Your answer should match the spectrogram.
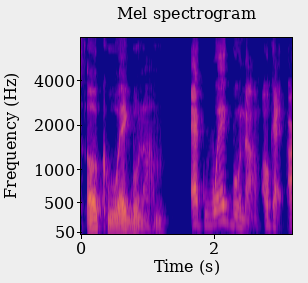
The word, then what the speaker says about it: Okwuegbunam: Is it Albert Okawugabanam? Is that right? It's Okwuegbunam. Ekwegbunam. Okay. All right. I was trying to pronounce it.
